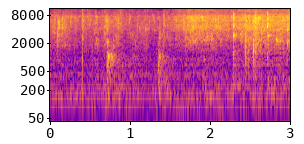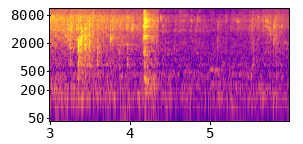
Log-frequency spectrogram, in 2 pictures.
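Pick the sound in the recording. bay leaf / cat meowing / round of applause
bay leaf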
